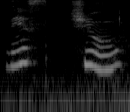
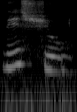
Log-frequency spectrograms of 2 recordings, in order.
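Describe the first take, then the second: First: The word this ends in an s sound. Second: The word this ends in an sh sound.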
